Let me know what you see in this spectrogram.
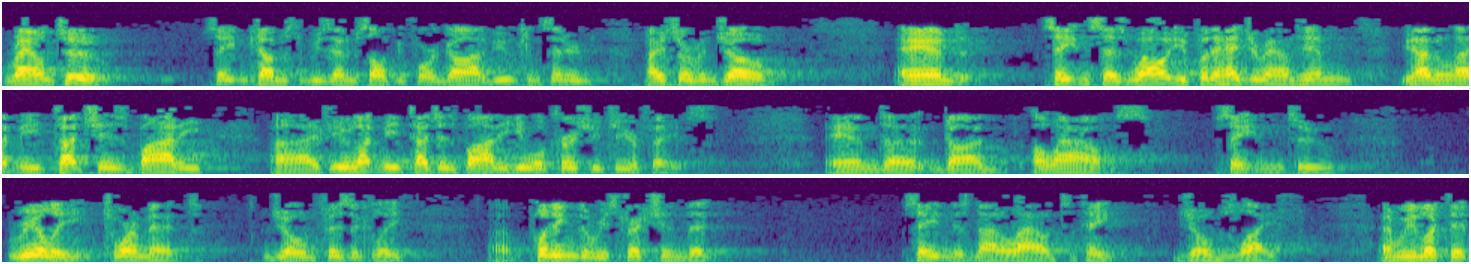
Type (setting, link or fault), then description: setting, large echoing room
